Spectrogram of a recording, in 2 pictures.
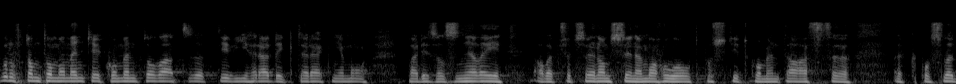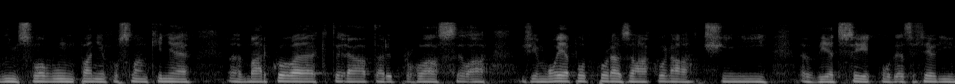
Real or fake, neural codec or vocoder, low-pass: fake; codec, 16 kHz, 1.1 kbps, Voila-Tokenizer; 7.2 kHz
